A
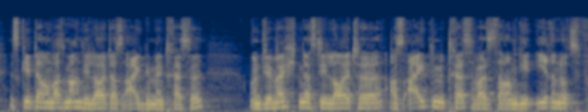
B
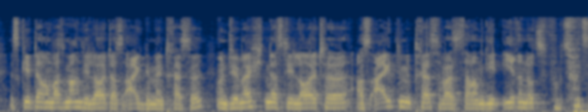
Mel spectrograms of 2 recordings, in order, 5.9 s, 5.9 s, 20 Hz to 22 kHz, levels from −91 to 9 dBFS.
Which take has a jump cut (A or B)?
B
